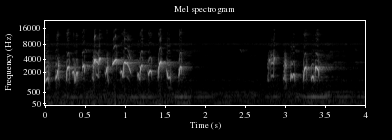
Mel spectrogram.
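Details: Cream-vented bulbul song, a gacor bird singing its doubled song: a rapid run of bubbly, fluty warbled notes jumping between low and high pitches for nearly two seconds, a pause, then a shorter burst of similar notes.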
